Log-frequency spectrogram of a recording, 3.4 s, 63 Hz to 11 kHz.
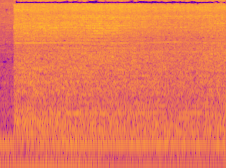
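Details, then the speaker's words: Wood-Mizer LT15/LT40 sawmill: a running drone with a faint high squeak and dry rough note. Owner is 90–95% sure the idler-side wheel bearing, a Chinese bearing, is failing, in its first stages with vibration and squeaking. "this is in the first stages of it though it's just got a vibration to it and you can hear like the baron just squeaking like it ain't got no"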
